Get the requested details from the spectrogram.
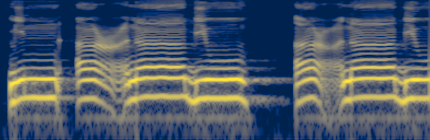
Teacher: maka bunyi nun sukun dibaca jelas tanpa mendengung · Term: izhar halq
